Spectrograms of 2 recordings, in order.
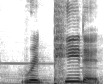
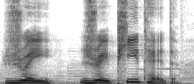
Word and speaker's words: repeated: 接下来我们看 repeated 这个单词啊，注意字母 r 发的是一个 r 的音，不要读成 repeated 啊，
